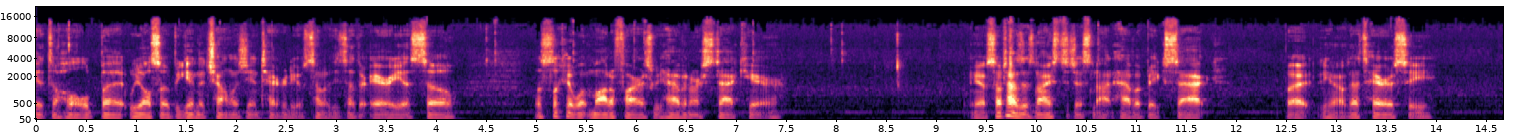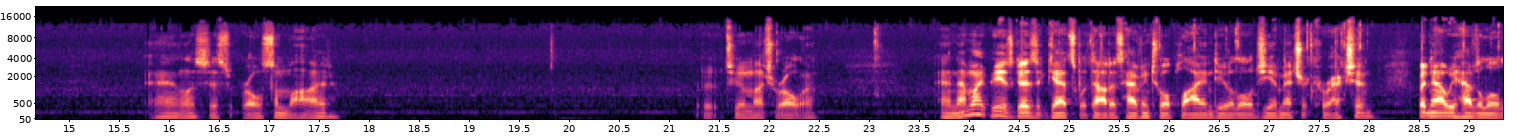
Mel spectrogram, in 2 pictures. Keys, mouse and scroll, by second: 1.8-2.5 scroll down 1, 2.5-3.7 scroll down 2, 3.7-4.5 scroll down 1, 4.5 click, 5.2 click, 6.0 click, 6.1 click, 7.0 click, 7.9 click, 8.5 q, 10.6 click, 15.9 scroll up 1, 17.0-17.6 shift+scroll up 1, 18.2-18.5 shift+scroll up 2, 19.9-20.3 scroll up 4, 20.8 scroll down 2, 22.0 click, 22.3-23.0 scroll down 3, 23.1 middle click, 24.8 scroll down 1, 25.2 a, 25.9 middle click, 26.7 middle click, 27.4-28.9 scroll down 4, 27.7 shift+middle click, 28.9 middle click.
